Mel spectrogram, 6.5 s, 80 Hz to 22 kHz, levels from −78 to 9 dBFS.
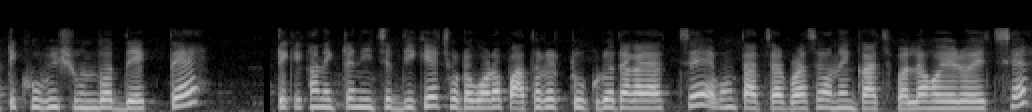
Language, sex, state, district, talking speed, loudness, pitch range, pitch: Bengali, female, West Bengal, North 24 Parganas, 205 wpm, -17 LUFS, 240-275 Hz, 265 Hz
